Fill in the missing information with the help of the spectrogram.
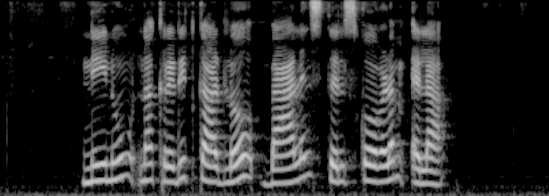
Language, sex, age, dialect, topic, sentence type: Telugu, female, 18-24, Utterandhra, banking, question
